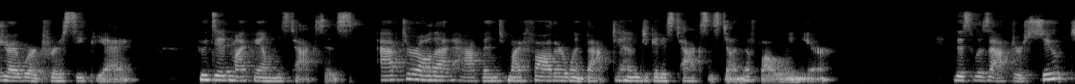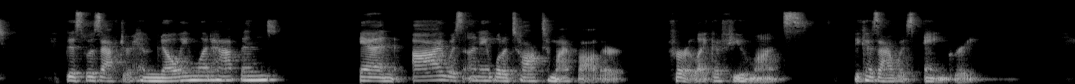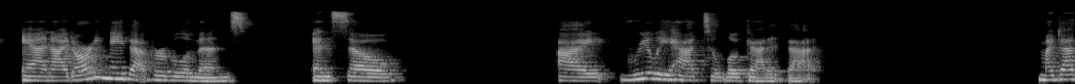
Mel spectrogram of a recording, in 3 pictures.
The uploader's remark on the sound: Sharing at the My Favorite Steps zoom meeting.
